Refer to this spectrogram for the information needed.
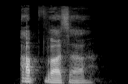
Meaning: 1. wastewater 2. water contaminated from human usage; sewage
- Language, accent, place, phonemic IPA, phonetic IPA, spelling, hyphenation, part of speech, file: German, Germany, Berlin, /ˈapˌvasəʁ/, [ˈʔapˌvasɐ], Abwasser, Ab‧was‧ser, noun, De-Abwasser.ogg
